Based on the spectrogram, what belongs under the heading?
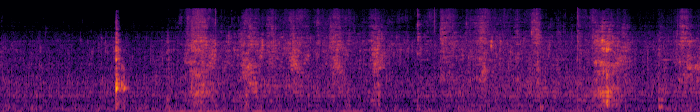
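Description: Spice paste frying in hot mustard oil in a wide metal wok, stirred with a metal spatula in short scraping strokes about two a second. A sharp clack about a second in, as the spoon hits the pan, is the loudest sound.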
